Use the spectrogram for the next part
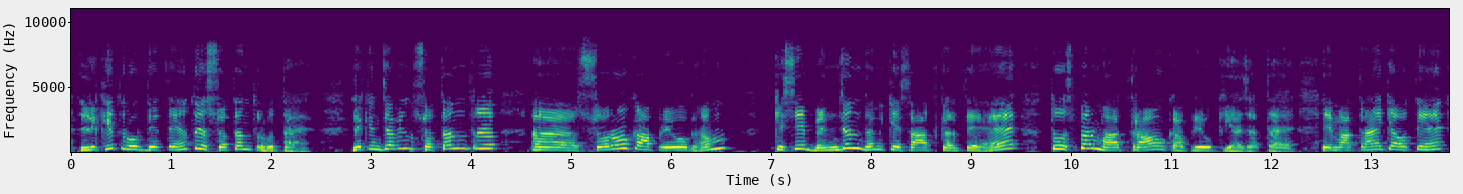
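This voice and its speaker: Slow, animated grammar teacher, male. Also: sits high. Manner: slow, drawn-out teaching delivery with stretched sounds. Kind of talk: classroom lesson.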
